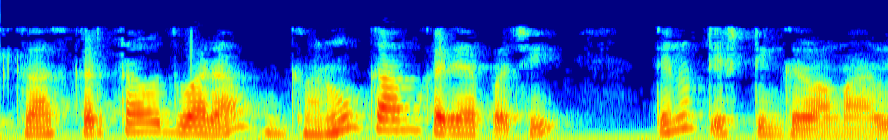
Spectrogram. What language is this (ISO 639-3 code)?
guj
